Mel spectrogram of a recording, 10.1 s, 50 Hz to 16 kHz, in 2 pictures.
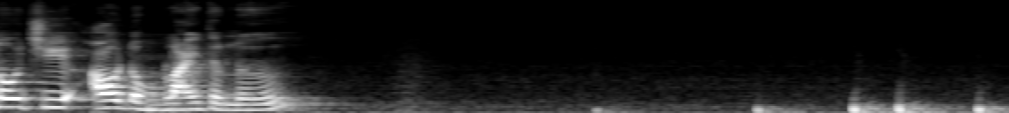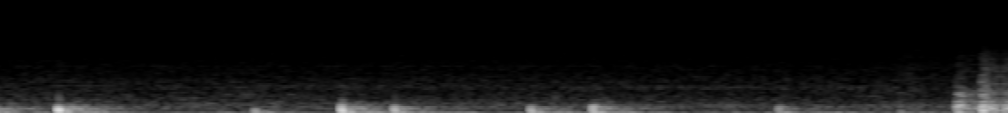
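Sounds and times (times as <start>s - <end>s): marker pen knocking on whiteboard: 3.0s - 10.0s.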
